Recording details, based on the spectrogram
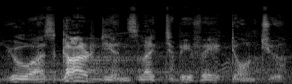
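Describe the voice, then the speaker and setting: Coarse swaggering game dwarf chief, gravelly and bright, faint noise behind. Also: male voice, fairly low pitch, expressive, unhurried, heavily acted. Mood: gruff, wry. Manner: blunt, earthy, swaggering. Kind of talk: video game cutscene acting.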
